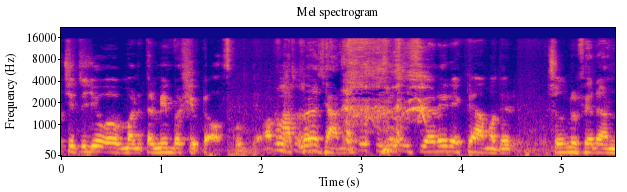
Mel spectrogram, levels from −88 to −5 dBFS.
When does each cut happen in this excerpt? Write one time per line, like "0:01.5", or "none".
none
